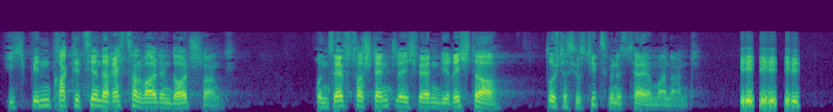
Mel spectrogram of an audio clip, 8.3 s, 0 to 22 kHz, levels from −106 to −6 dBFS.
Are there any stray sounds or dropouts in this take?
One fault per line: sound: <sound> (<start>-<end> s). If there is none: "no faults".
sound: laugh (7.4-8.0 s)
